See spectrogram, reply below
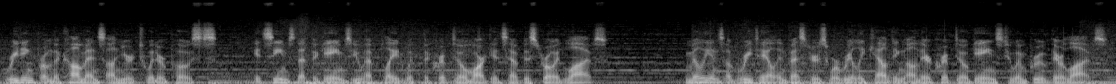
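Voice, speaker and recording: A man reading a scripted, accusing statement in an electronically deepened, disguised voice. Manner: steady, accusing, ominous. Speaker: anonymous activist spokesman. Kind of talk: scripted statement read aloud.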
